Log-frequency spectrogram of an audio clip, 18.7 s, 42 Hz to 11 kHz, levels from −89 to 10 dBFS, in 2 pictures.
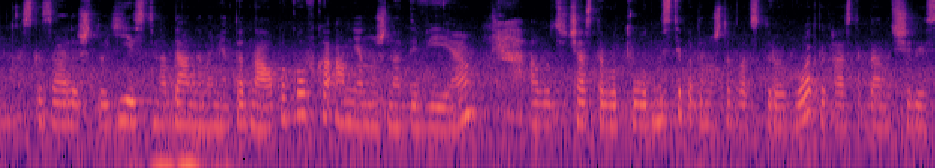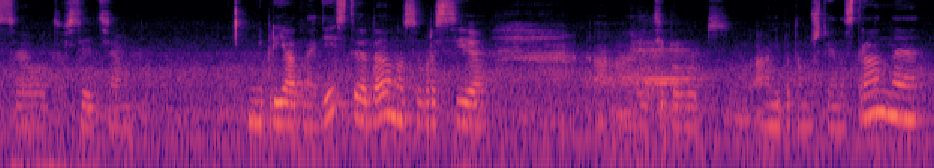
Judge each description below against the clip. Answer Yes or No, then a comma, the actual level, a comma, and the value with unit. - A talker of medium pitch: Yes, medium, 175 Hz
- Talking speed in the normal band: Yes, average, 140 wpm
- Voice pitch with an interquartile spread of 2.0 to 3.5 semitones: Yes, average, 3.1 semitones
